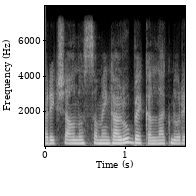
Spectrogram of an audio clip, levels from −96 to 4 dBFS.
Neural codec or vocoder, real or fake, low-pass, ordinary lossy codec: codec, 16 kHz, 0.5 kbps, X-Codec, HuBERT features, trained on LibriSpeech; fake; 7.2 kHz; none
